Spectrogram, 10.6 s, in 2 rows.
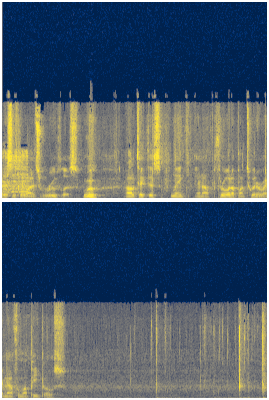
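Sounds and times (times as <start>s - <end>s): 
speech: 0.0s - 6.6s
faint steady hiss: 0.0s - 9.3s
typing on a computer keyboard: 7.8s - 10.5s.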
